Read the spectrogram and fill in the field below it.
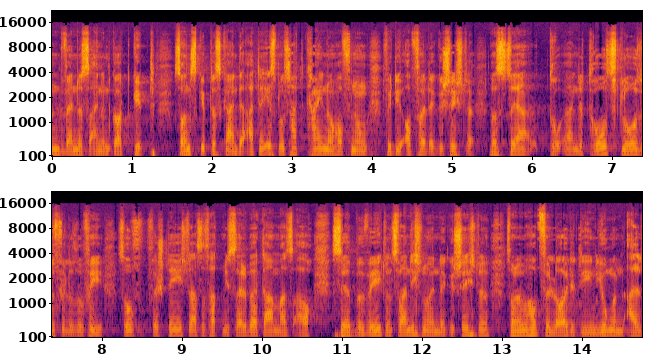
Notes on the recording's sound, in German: In diesem zweiten Teil der Podiumsdiskussion kommen unter anderem die folgenden Fragestellungen aus dem Publikum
